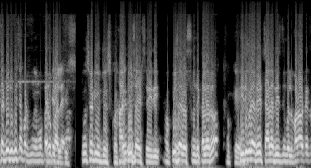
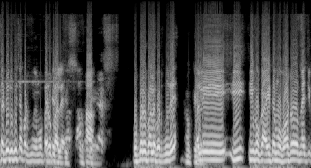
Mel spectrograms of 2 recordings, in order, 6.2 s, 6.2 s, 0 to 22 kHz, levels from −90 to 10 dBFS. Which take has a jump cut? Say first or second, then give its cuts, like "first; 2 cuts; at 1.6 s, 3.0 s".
first; 1 cut; at 1.5 s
